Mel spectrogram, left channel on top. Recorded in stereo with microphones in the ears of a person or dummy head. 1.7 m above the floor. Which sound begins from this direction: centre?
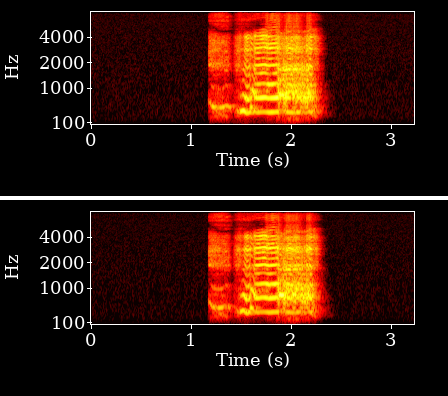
A gasp, at 1.2 s.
